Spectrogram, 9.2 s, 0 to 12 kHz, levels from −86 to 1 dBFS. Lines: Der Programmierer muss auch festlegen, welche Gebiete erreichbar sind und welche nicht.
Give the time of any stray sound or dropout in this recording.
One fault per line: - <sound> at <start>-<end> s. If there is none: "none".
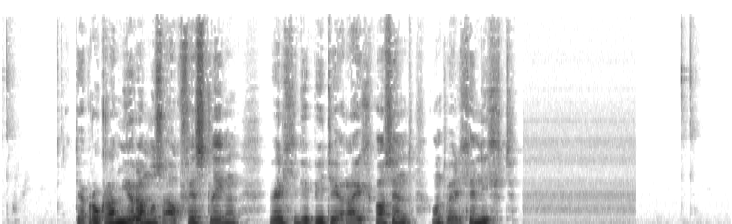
none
